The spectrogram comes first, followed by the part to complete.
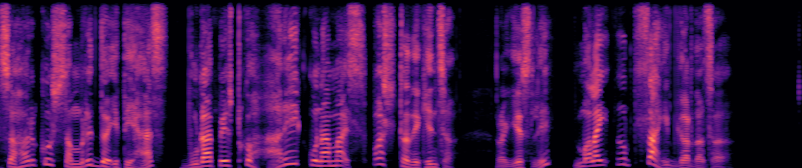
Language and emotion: Nepali, happy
